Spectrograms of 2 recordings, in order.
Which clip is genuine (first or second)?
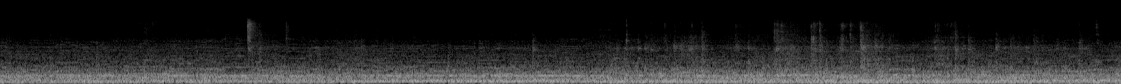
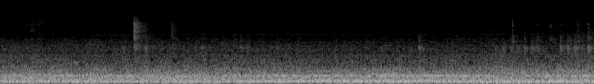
second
